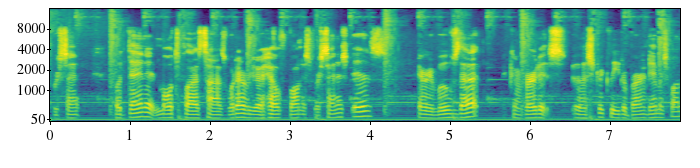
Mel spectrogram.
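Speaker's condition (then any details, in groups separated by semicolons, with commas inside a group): No condition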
